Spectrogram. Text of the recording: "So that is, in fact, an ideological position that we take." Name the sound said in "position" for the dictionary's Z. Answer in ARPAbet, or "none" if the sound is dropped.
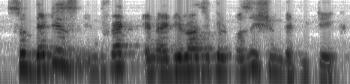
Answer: Z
